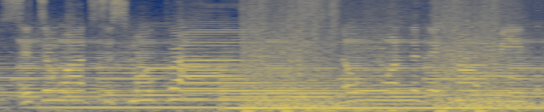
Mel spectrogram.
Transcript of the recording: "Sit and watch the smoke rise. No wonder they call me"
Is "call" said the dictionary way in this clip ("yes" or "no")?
no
